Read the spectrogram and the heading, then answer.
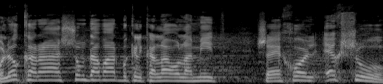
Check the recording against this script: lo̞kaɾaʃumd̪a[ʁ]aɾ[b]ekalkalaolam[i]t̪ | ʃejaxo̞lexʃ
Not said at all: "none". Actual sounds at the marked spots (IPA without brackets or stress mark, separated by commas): v, b, i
